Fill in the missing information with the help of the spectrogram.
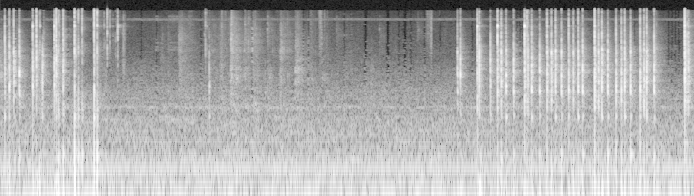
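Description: Long nails tap rapidly on a blue plastic sports water bottle with a printed label, making bright, sharp clicking taps that die away almost instantly. The tapping comes in a quick burst, pauses for a few seconds where only a faint low hum remains, then resumes in a longer run of taps.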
